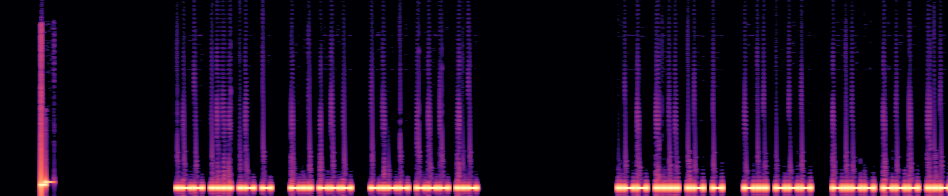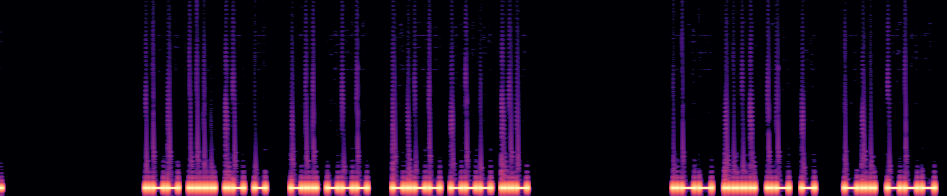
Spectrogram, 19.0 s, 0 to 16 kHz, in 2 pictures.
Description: Morse code, heard as a keyed tone, about 33 wpm, 700 Hz. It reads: WHAT DO YOU WHAT DO YOU WHAT DO YOU WHAT DO
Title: Speed-Racing - Sets of 3 Words 28wpm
